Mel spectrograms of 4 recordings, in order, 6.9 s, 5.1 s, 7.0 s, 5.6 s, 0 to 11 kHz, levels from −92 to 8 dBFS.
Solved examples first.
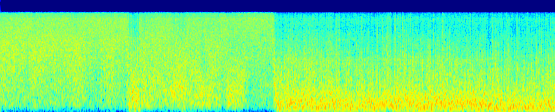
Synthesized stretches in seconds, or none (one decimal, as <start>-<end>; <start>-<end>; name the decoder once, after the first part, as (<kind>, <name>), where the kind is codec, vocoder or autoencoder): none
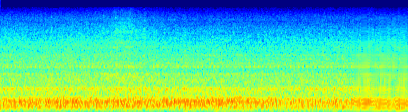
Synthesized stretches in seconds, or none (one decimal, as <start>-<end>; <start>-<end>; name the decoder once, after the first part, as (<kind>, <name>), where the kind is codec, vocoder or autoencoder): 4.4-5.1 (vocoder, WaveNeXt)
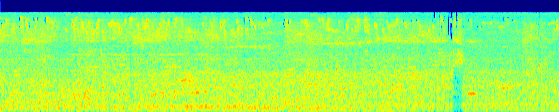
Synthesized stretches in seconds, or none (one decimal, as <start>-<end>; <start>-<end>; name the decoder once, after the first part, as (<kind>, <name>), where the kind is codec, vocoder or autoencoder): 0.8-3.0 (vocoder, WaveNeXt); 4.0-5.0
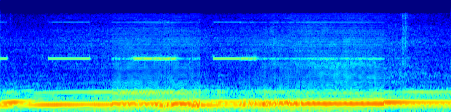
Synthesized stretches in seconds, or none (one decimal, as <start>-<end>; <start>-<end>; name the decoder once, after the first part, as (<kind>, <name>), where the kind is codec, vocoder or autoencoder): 1.4-2.5 (vocoder, Vocos); 3.0-4.8

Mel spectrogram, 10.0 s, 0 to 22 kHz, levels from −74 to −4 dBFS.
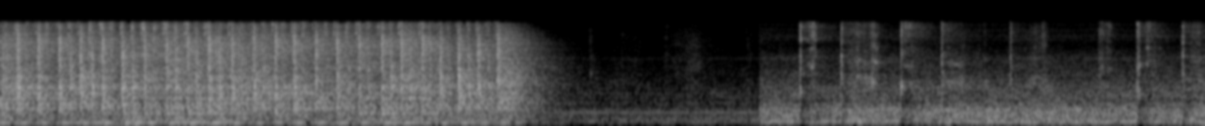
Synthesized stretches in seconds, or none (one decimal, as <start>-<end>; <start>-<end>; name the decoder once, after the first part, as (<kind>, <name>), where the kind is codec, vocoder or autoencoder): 1.8-2.3 (vocoder, BigVGAN v2); 6.0-7.9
